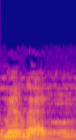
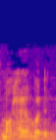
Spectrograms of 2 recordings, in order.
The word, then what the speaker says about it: Muhammad: According to Ben Yehuda's Hebrew-English dictionary, it is correctly pronounced as Muhammad, not Mamad. So how we're going to know for sure if it's pronounced as Muhammad, the Muslim prophet, or as Mamad, a random Hebrew word?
